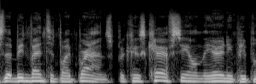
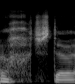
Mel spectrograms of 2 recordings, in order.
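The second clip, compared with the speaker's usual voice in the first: fake gloomy delivery, lower and quieter; 4 semitones lower, 10 dB quieter than usual. Saying brand slogans badly for laughs: mock depressed slogan. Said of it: "any slogan, if said badly, is suddenly really depressing".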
